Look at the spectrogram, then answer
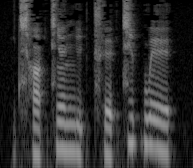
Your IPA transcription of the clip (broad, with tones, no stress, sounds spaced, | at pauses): t͡ɕʰ ã˨ k̚ t͡ɕ ẽ˧ ŋ i˨ ʔ t͡sʰ e˨ ʔ t͡ɕ i˦ p̚ l w e˥˧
